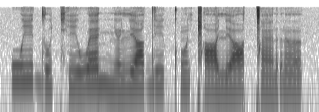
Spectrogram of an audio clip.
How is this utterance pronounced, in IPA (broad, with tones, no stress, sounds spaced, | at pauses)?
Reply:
w i˦ d u˨ cʰ i˨ w ɛ˦ nʲ ə̃˨ lʲ ɑ˦ d i˦ kʷʼ ə̃˦ ǁ ɑ˨ lʲ ɑ˨˦ ǀ æ̃˨ r ə̃˨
